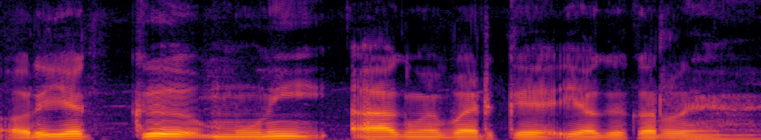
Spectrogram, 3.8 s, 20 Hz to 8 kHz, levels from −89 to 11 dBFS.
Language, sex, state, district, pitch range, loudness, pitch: Hindi, male, Jharkhand, Garhwa, 110-120 Hz, -17 LUFS, 115 Hz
